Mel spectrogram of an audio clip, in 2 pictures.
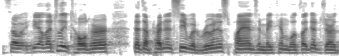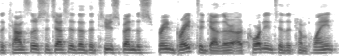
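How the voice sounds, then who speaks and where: A man with a bright, punchy voice at a medium pitch hosts a podcast. He talks casually through a news story, swearing freely and leaning into his words with indignant emphasis. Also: fairly even intonation, a little fast, hardly any pauses. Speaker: podcast host.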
